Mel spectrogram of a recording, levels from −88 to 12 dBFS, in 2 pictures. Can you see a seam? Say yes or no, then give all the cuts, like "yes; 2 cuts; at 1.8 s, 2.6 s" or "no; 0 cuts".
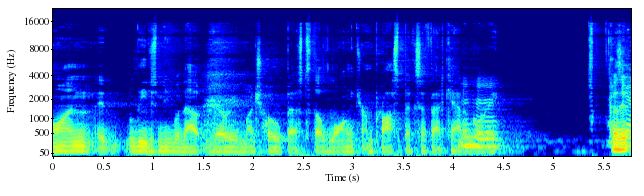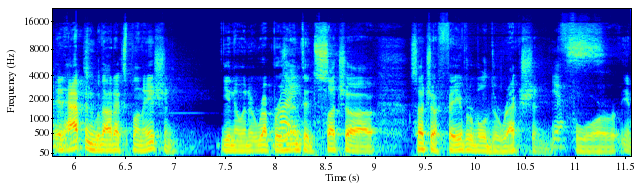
no; 0 cuts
